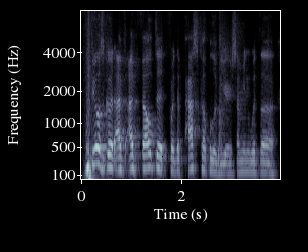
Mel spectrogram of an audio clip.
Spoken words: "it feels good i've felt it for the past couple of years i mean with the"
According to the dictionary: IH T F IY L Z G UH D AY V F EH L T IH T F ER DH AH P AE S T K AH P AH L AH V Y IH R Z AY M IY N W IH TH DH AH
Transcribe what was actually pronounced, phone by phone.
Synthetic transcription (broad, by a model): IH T F IY L Z G UH D AY V F EH L T IH T F ER DH AH P AE S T K AH P L AH V Y IH R Z AY M IY N W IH DH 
